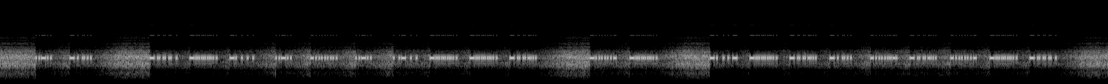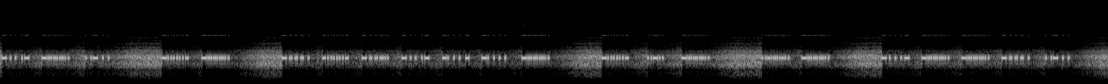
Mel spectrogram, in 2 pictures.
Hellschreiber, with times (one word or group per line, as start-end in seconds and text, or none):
0.3-1.0 IK
1.5-5.4 FELICITEER
5.9-6.6 DE
7.1-10.6 WERKGROEP
11.1-12.2 MET
12.7-13.4 DE
13.9-16.6 FORMULE
17.1-18.2 DIE
18.7-19.4 ZE
19.9-21.8 HEEFT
